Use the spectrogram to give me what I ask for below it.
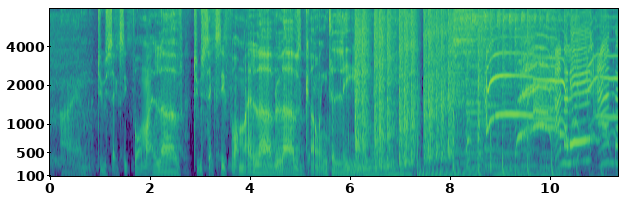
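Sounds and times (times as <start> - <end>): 
speech: 1.0 - 7.0, 8.3 - 8.6, 10.3 - 11.3
music: 6.1 - 11.3
girls screaming and cheering: 8.3 - 11.3.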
